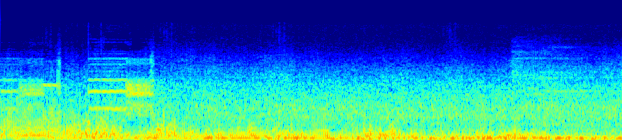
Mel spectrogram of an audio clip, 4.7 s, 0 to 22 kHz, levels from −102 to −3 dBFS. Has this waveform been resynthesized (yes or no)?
yes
